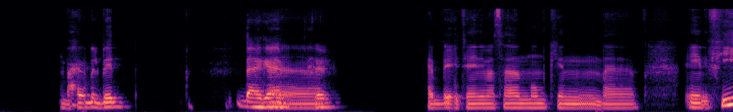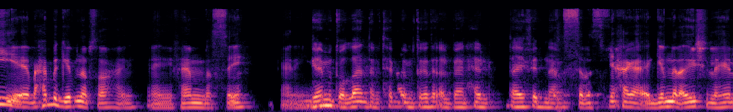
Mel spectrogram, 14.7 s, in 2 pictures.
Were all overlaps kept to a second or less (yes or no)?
yes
